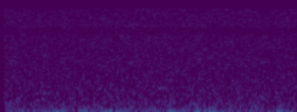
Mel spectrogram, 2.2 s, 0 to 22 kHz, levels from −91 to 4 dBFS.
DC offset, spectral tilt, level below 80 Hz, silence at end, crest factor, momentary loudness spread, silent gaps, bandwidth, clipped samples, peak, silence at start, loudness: under 0.1%; -1.5 dB/octave; -80 dBFS; 0 s; 14 dB; 0 LU; none; 16.5 kHz; under 0.1%; -56 dBFS; 0 s; -66 LUFS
